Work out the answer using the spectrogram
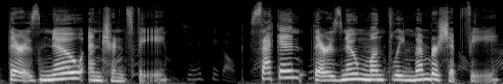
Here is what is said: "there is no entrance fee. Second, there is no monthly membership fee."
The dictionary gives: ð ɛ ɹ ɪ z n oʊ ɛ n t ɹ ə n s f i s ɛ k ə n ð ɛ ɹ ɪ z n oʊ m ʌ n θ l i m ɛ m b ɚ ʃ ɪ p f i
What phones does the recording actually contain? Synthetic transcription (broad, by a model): ð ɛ ɹ ɪ z n oʊ ɛ n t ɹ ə n s f i s ɛ k ə n ð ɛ ɹ ɪ z n oʊ m ʌ n θ l i m ɛ m b ɚ ʃ ɪ p f i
